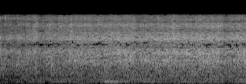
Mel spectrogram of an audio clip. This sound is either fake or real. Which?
real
